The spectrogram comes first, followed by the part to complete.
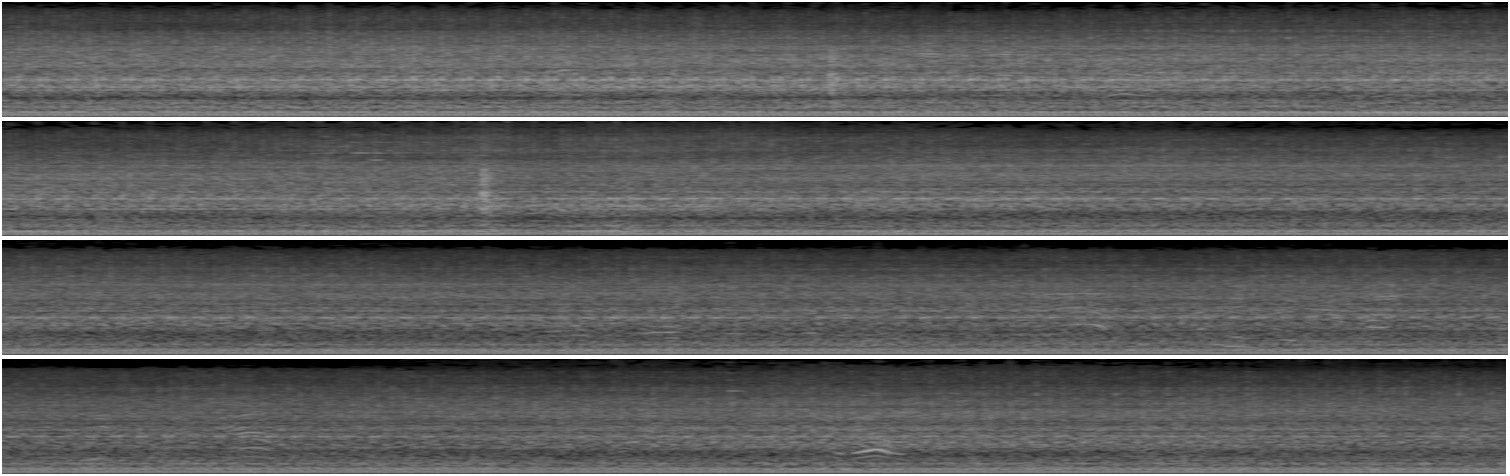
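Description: An engine idling steadily. Its low hum shifts slightly about ten seconds in, where there is a single short click.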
